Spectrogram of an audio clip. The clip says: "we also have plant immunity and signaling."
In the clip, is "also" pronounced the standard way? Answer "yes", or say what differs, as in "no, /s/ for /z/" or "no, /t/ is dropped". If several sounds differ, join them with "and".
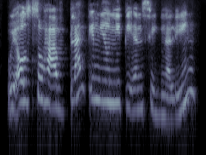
yes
